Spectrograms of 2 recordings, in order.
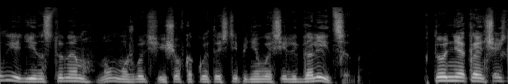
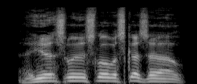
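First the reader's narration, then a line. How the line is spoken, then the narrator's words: Growling. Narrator (Russian): прорычал Иван Хованский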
